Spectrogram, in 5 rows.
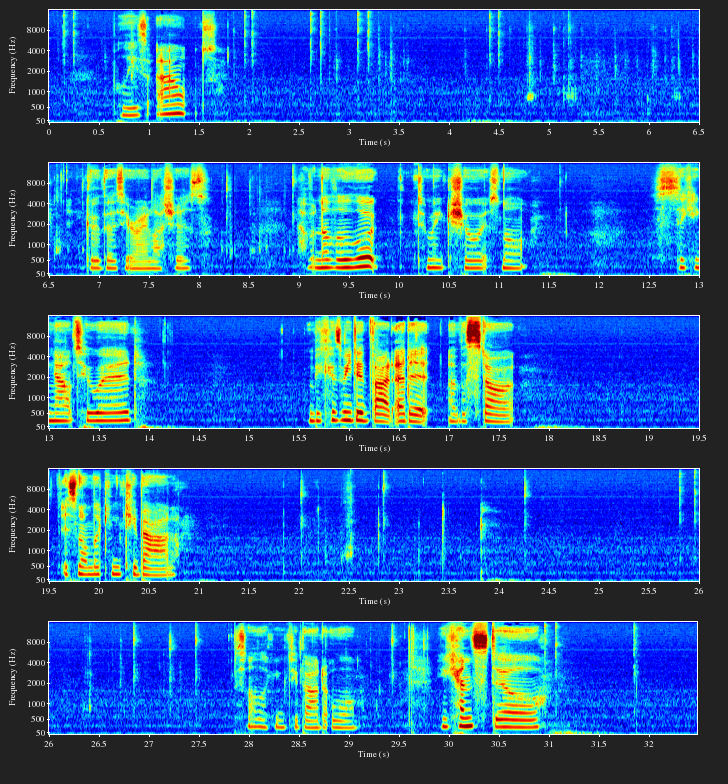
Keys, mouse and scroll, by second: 0.2 click, 0.9 g, 2.6 right click, 3.1 shift+right click, 3.5 g, 4.8-5.7 scroll down 12, 5.7 a, 5.9 a, 6.3-6.6 scroll down 2, 6.6-7.0 scroll up 3, 6.9 middle click, 8.5-8.9 scroll up 2, 8.9 middle click, 13.2 middle click, 13.2 scroll up 1, 16.2-16.7 scroll up 4, 16.7 middle click, 22.4-22.9 scroll down 7, 22.9 middle click, 25.8 click, 26.3 scroll up 4, 26.8 shift+middle click, 27.5 middle click, 29.0-29.3 scroll up 1, 29.4 shift+middle click, 30.0 middle click, 31.0 right click, 31.9 click.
